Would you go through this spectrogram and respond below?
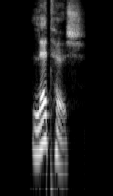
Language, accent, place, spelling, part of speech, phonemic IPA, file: German, Germany, Berlin, lettisch, adjective, /ˈlɛtɪʃ/, De-lettisch.ogg
- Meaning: Latvian (related to Latvia, the Latvians or their language)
